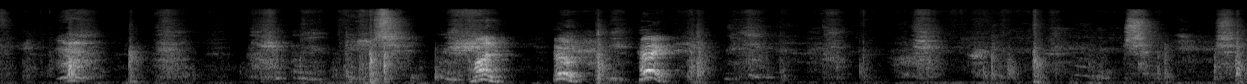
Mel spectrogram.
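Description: Several people breathing hard during push-ups and squats: short, sharp exhalations and grunts at an irregular rate, about one a second, with a few indistinct voiced sounds.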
